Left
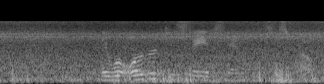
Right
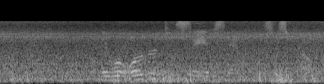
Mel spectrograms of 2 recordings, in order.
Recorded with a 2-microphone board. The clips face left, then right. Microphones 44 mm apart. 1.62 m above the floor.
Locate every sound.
1.0 s a woman speaking: 5° left (ahead or behind), 0.6 m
